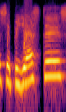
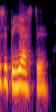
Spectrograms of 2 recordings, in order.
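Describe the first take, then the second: First: "cepillaste" with an extra final S; cepillaste with added S. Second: Said in the usual way. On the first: Shown as a demonstration. Student showing the class the error, "cepillaste" with final S added. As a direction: end "cepillaste" on a hiss, as cepillastes. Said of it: "No se dice". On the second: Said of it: "se dice".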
